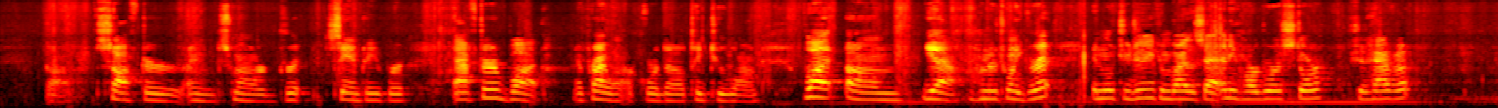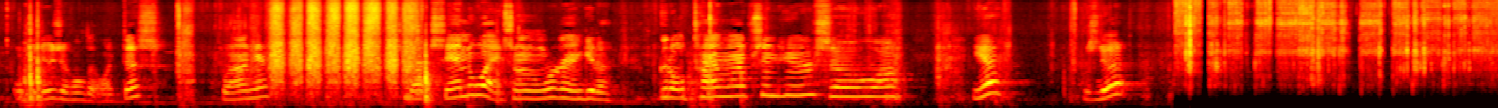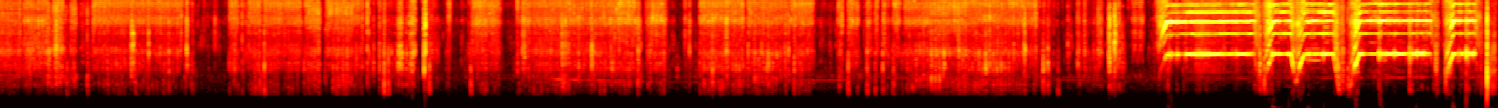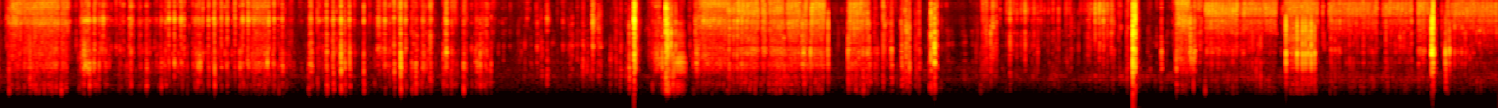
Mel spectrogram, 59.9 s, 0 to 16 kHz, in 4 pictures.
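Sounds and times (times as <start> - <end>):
sandpaper rasping on wood: 17.4 - 19.6
loud high-pitched tone: 41.6 - 44.8.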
